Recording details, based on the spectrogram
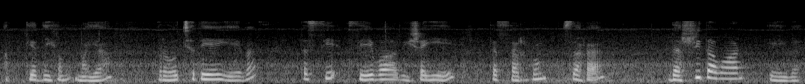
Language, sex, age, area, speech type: Sanskrit, female, 45-60, urban, spontaneous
